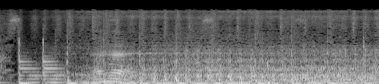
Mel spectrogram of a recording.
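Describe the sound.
A loud, steady airplane engine roars continuously, with a brief tonal voice-like sound at the very start before the heavy drone takes over.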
